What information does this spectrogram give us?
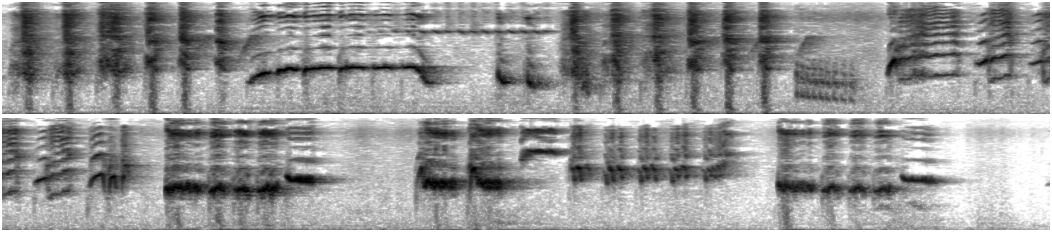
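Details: Bornean white-rumped shama provoking another shama with ketrekan rattling: strings of sharp, evenly spaced clicks, then a clear down-slurred whistle and varied chattering phrases with looping whistles.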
